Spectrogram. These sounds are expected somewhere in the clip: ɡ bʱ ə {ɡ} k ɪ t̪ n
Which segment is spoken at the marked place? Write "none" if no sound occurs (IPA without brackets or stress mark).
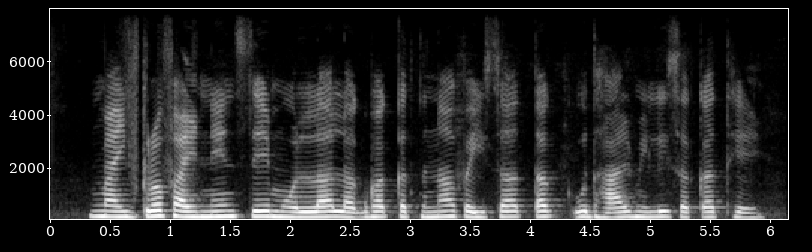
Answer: ɡ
